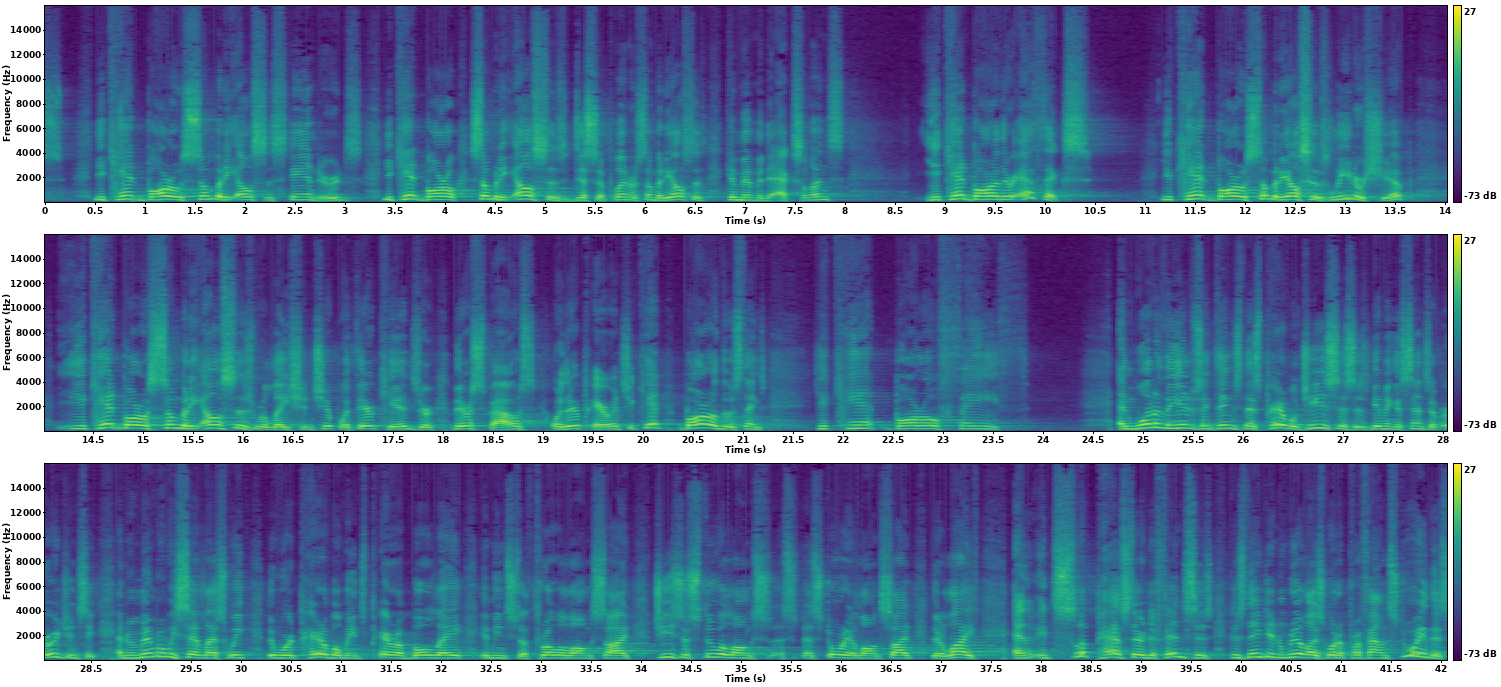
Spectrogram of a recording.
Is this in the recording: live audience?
yes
